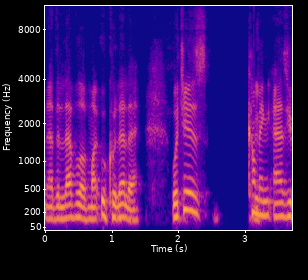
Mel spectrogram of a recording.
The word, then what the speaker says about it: ukulele: from hawaii uh and you should say ukulele not ukulele actually if you pronounce it correctly in hawaiian spelling it even has an apostrophe before the first you so it's apostrophe yeah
